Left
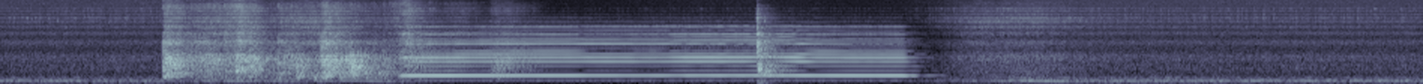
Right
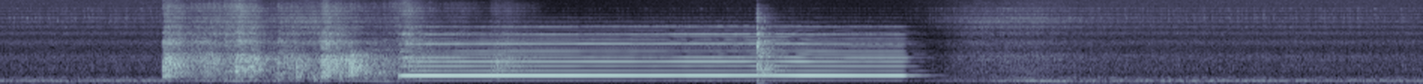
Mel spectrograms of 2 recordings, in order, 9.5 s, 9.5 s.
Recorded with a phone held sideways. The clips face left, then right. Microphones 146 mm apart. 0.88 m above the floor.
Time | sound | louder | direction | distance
1.1 | footsteps | right 1 dB | 25° right (ahead or behind) | 5 m
2.7 | a violin | right 13 dB | 55° right (ahead or behind) | 0.8 m
5.0 | tapping | right 4 dB | 55° right (ahead or behind) | 8 m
